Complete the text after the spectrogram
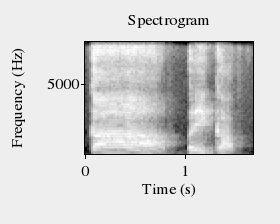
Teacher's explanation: اس کاف کا مخرج ہے زبان کی جڑ اوپر والے تعلق کے سخت حصے سے لگے تو کاف پڑھا جاتا ہے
